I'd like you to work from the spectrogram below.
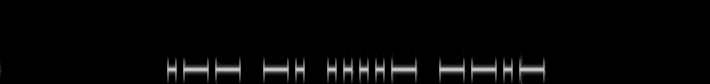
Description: Morse code, heard as a keyed tone, about 15 wpm, 700 Hz. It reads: WN4Q
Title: USA Call Signs - 4 Characters - Repeated 3x - 15wpm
